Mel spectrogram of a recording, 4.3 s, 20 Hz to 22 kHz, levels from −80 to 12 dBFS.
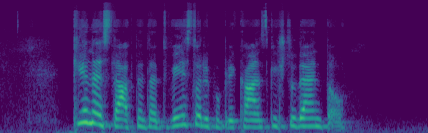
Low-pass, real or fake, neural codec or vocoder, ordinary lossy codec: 19.8 kHz; fake; vocoder, 44.1 kHz, 128 mel bands, Pupu-Vocoder; Opus, 16 kbps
